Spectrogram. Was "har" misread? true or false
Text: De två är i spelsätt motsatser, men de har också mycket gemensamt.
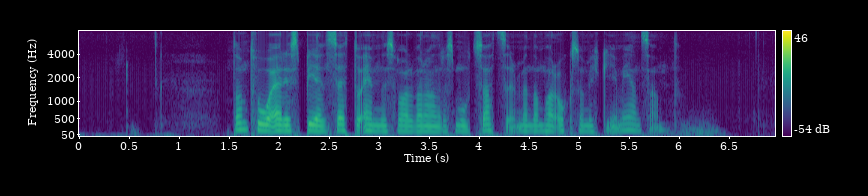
false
